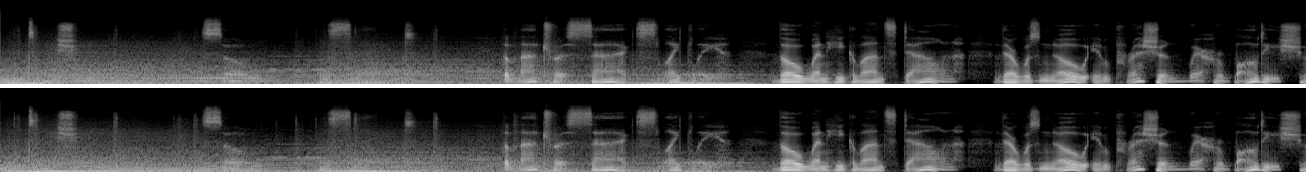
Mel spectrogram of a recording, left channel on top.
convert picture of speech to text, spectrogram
So he slept. The mattress sagged slightly, though when he glanced down, there was no impression where her body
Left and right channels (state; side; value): normal; both; correlation 0.77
